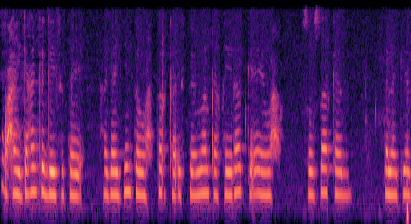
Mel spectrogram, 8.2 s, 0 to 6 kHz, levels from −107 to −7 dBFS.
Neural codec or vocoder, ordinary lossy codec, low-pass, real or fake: none; none; 5.4 kHz; real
